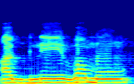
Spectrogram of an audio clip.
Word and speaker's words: अग्नेऽवमो: अग्ने अब ये देखिए अवामो जब उच्चारण करेंगे मंत्र का एक श्रुति में तब तो इसको वमो बोलेंगे अगने वमो एक साथ लेकिन अब जब इसका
